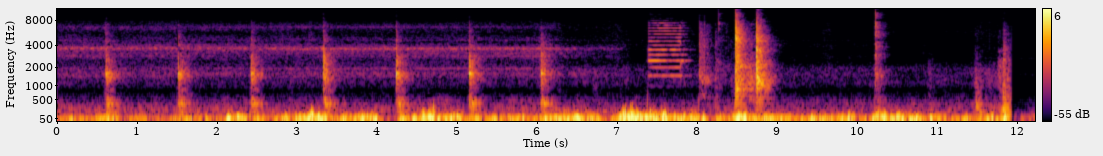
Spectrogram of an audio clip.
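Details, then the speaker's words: iOptron GEM28 telescope mount slewing at speed 9 on one axis only; the other axis is quiet at the same speed. Sharp, regular clunks about every second under motor whine. Owner suspects backlash spoiling PHD2 guiding calibration, cause unconfirmed: clunking while slewing. "so i'm left wondering if the noise i'm hearing while slewing might be causing the mount to create some backlash and maybe that's affecting phd2 guiding in an unusual way"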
